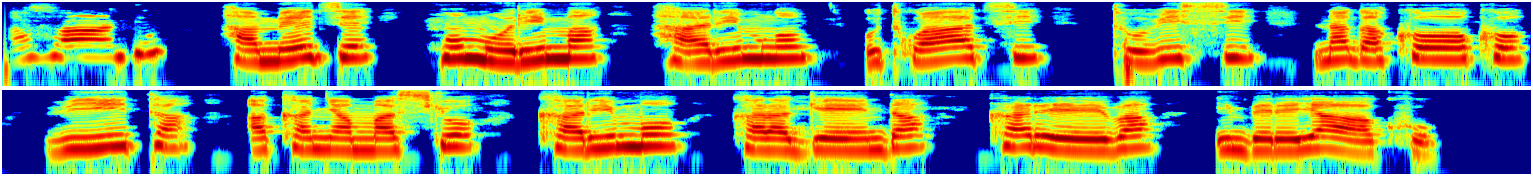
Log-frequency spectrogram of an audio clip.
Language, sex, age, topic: Rundi, female, 25-35, agriculture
